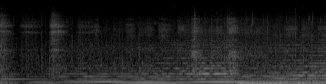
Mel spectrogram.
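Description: Background film music of sustained low notes and held chords, with a few short rustling sounds about a second in and again around four to five seconds.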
